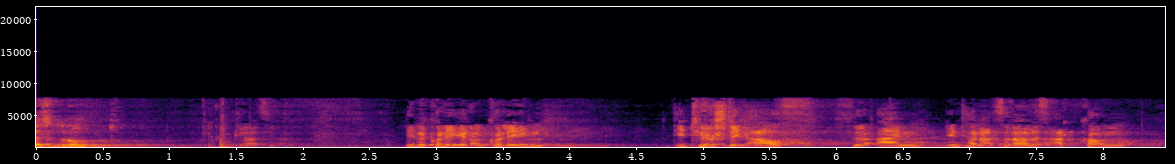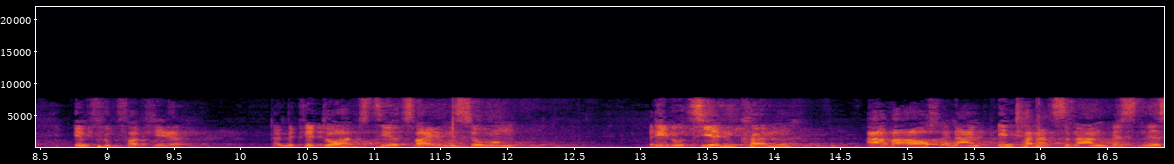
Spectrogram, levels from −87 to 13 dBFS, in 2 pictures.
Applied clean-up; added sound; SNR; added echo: none; Drawer open or close; 18 dB; reverberation time 2.0 s.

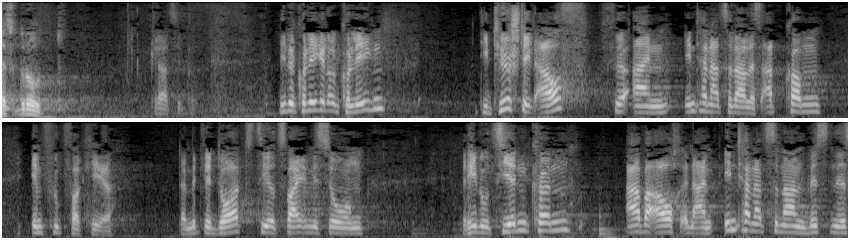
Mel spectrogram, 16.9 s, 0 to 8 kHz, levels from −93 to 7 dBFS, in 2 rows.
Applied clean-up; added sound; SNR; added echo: none; none; none; none.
